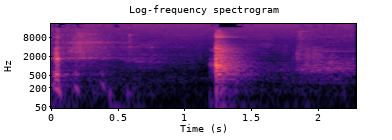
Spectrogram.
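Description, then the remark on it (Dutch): Beer bottles clink as they are handled: a couple of sharp, bright glassy knocks with a short ringing tail, then a softer rattle. No one speaks. “ik zie jou al klaar met de flesjes.”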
